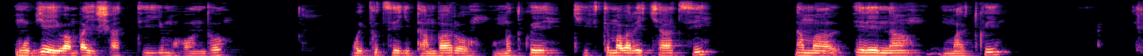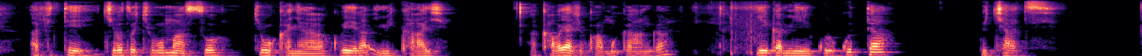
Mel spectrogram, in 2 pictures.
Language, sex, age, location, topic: Kinyarwanda, male, 36-49, Kigali, health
